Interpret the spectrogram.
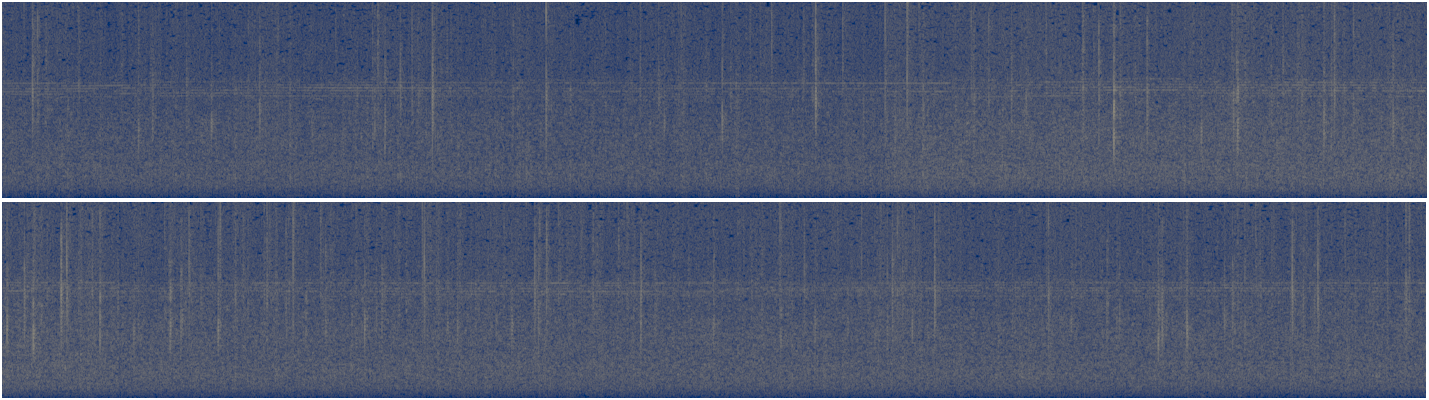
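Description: Heavy rain falling steadily, with sharp ticks of single drops scattered through it. The rain grows a little louder about nine seconds in.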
